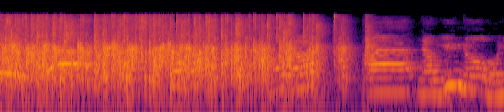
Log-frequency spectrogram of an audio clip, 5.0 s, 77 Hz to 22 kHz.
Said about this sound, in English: On the count of 3, everyone claps together.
